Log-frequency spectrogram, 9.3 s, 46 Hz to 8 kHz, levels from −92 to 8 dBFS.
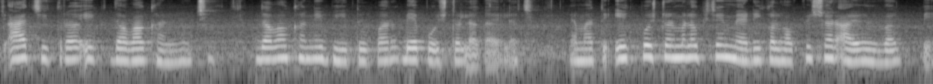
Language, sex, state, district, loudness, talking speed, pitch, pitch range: Gujarati, female, Gujarat, Gandhinagar, -17 LUFS, 150 wpm, 210 Hz, 195-225 Hz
